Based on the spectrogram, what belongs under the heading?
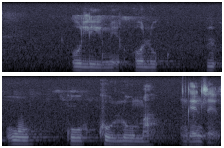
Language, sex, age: Zulu, male, 21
